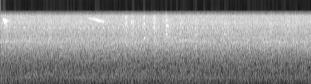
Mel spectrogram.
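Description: A few faint, high, thin chirps from small birds over a steady hiss: one at the very start, a short falling one about two seconds in, and a small cluster around three seconds.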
